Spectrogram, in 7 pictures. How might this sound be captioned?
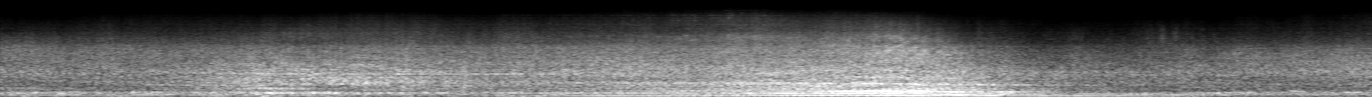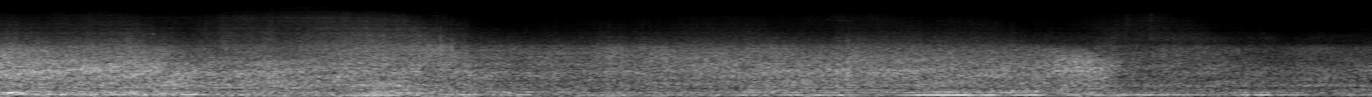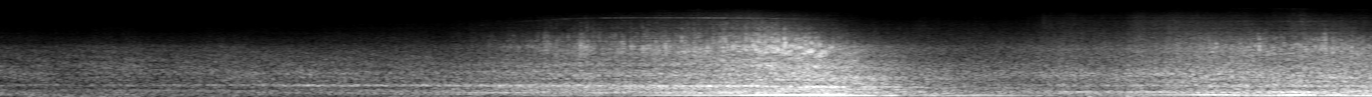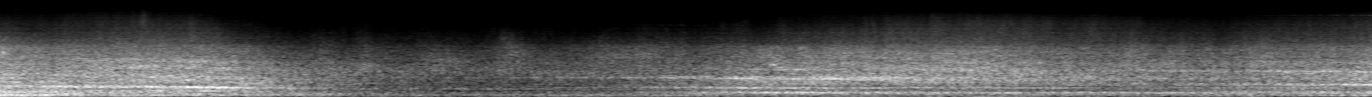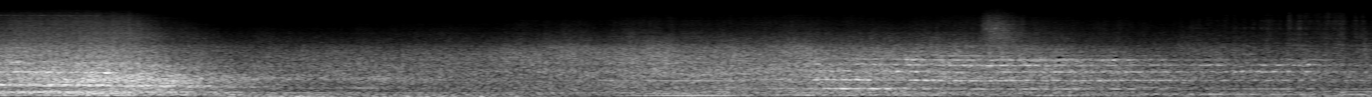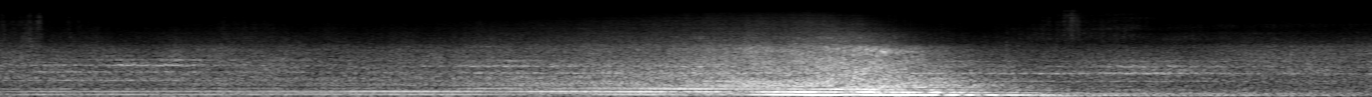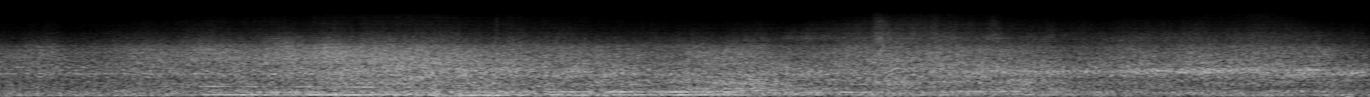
Transito pesado de rodovia com muitos caminhões.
